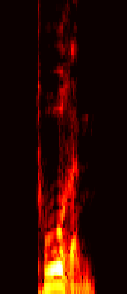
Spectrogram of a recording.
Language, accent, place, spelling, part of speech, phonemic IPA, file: German, Germany, Berlin, Toren, noun, /ˈtoːʁən/, De-Toren.ogg
- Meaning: 1. plural of Tor (“fool”) 2. dative plural of Tor (“gate, goal”)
